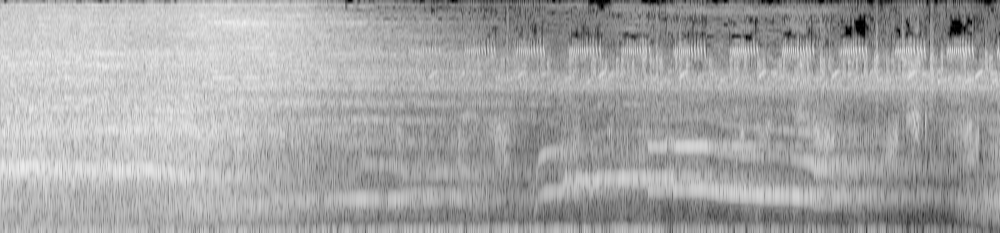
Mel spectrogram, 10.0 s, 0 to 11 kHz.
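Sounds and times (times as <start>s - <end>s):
slow gliding background music: 0.0s - 9.2s
crickets chirping: 0.0s - 10.0s.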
